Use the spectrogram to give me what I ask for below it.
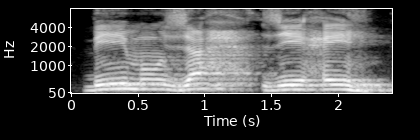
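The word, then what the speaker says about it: بِمُزَحْزِحِهِ: ini perhatikan ada ya ya kecil ini kecil ini menandakan bahwa huruf Ha ini harakatnya harus dipanjangkan dua Har dua harakat dengan syarat gabung dengan dengan kata berikutnya Kalau tidak maka hurufnya tidak panjang sama sekali contoh yang barusan bimuzahziihih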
